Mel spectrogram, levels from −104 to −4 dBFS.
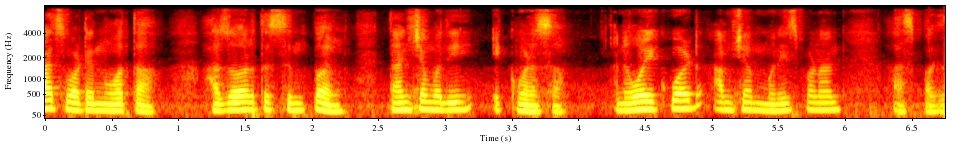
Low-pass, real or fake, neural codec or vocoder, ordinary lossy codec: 7.2 kHz; real; none; AAC, 32 kbps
